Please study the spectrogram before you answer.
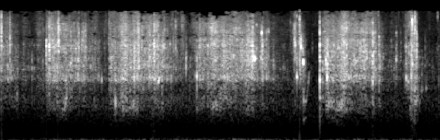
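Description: A metal spoon stirs and crushes empty pistachio shells in a small, hand-held round metal bowl about half full, giving a steady run of dry crunching and scraping. The sound is bright and brittle with almost no low end, with short sharp clinks and brief dips between strokes.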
